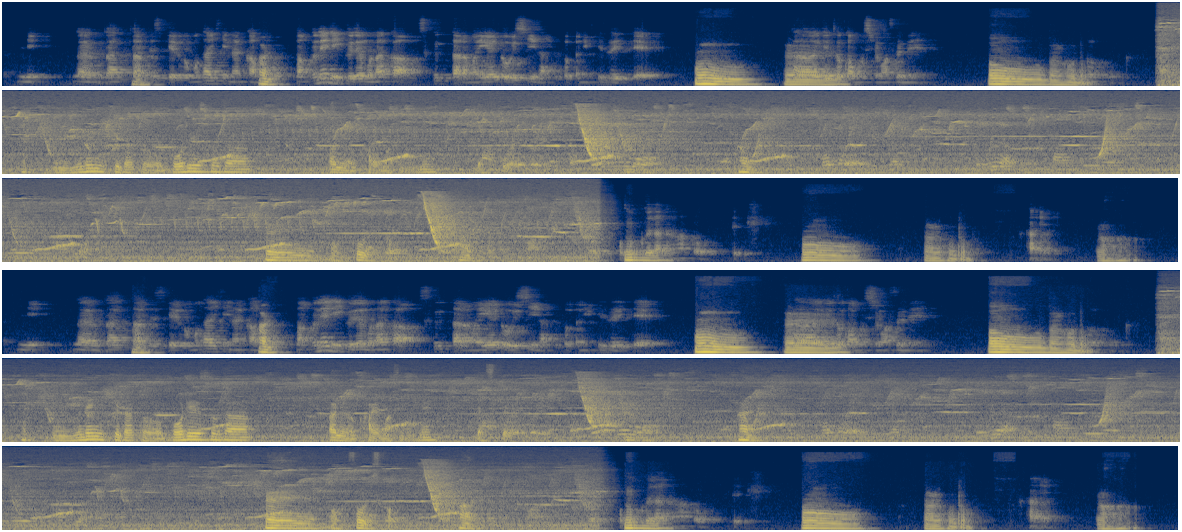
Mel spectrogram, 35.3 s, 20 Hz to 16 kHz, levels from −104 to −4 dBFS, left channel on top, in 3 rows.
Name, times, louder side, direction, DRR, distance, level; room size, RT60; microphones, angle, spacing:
voice 1, 0.7-4.1 4.5-5.5 5.7-6.5 7.9-9.2 10.8-11.1 11.6-11.8 16.6-18.4 19.5-21.0 21.5-23.0 23.5-25.6 27.2-27.6 27.9-29.0 29.4-29.5 29.8-30.6 33.8-34.0, left 2 dB, 85° left, 5.8 m, -39 dB
voice 2, 6.9-7.5 7.8-8.4 9.9-10.9 12.3-14.3 15.0-16.1 16.5-16.9 18.0-18.1 19.1-19.4 26.2-27.3 28.1-28.3 29.8-30.1 31.6-32.2 32.8-33.3 34.5-34.8, right 3 dB, 35° right, 0.6 m, -25 dB
sound 1, 11.5-29.5, left 4 dB, 50° left, 2.2 m, -30 dB
29.0 x 15.0 x 2.8 m
head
